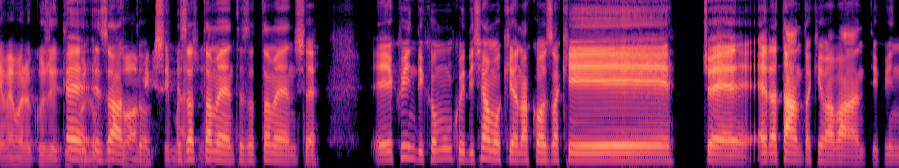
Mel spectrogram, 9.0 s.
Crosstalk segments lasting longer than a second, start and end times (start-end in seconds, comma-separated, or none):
0.7-2.2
